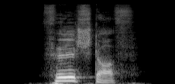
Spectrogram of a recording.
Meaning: filler
- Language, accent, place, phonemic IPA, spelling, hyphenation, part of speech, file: German, Germany, Berlin, /ˈfʏlˌʃtɔf/, Füllstoff, Füll‧stoff, noun, De-Füllstoff.ogg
